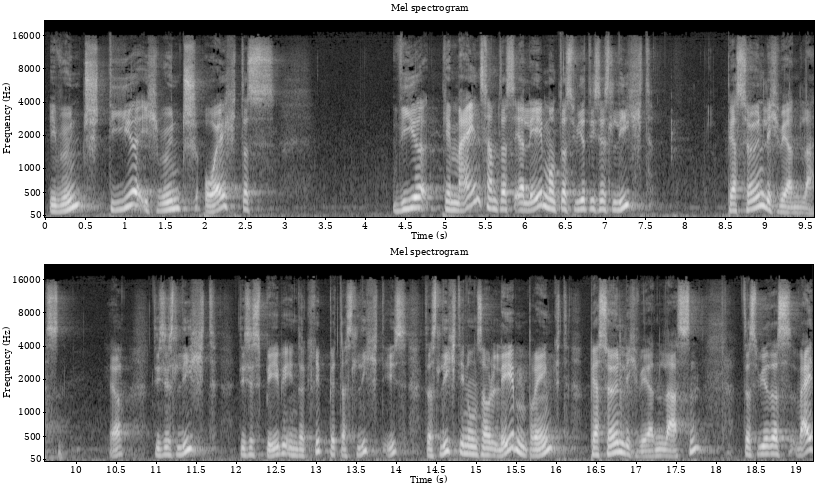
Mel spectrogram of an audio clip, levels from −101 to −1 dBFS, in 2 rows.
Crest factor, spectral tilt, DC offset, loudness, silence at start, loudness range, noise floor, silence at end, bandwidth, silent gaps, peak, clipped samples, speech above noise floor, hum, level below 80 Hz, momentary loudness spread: 20 dB; -3.5 dB/octave; under 0.1%; -20 LUFS; 0.05 s; 4 LU; -54 dBFS; 0 s; 17.5 kHz; none; -2 dBFS; under 0.1%; 33 dB; none; -52 dBFS; 11 LU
